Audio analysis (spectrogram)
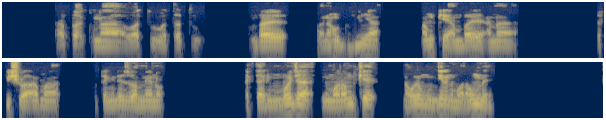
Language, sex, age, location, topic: Swahili, male, 18-24, Wajir, health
